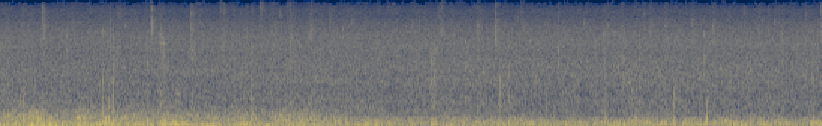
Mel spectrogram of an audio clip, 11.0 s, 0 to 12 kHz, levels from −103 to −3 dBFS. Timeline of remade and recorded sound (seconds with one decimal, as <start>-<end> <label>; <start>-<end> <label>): 0.0-11.0 recorded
